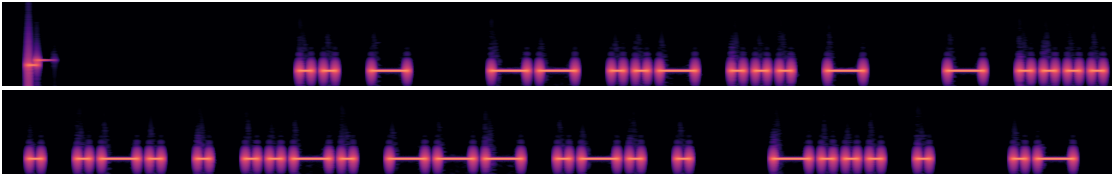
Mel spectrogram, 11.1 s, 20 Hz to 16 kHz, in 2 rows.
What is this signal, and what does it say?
Morse code, heard as a keyed tone, about 21 wpm, 700 Hz. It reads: IT MUST THEREFORE BE A
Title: Sentences from Top 1000 Words - Review Part 6 - 20wpm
